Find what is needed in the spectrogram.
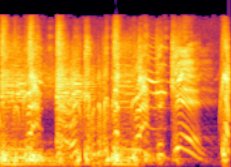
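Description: Turntable scratching: a vinyl record pushed back and forth by hand while the mixer's crossfader chops it, making quick pitch sweeps up and down over a backing beat.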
